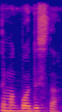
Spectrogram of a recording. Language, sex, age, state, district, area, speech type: Goan Konkani, female, 30-45, Goa, Quepem, rural, spontaneous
